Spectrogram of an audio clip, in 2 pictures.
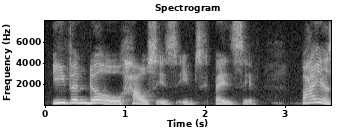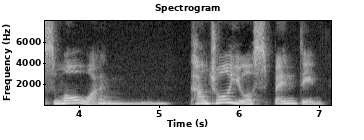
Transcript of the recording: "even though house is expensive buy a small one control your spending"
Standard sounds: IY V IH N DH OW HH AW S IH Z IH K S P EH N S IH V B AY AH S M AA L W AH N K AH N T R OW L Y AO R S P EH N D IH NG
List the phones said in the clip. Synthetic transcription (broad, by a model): IY V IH N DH OW HH AW S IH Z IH S P EH N S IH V B AY AH S M AA L W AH N K AH N T R OW L Y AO S P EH N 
